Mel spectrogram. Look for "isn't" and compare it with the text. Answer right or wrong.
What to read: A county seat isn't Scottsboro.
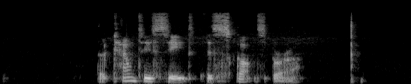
wrong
